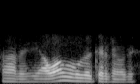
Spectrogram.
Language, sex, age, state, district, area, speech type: Kannada, male, 30-45, Karnataka, Belgaum, rural, conversation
